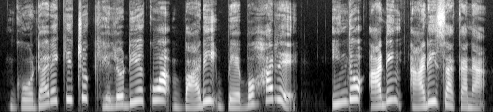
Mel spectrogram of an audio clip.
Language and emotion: Santali, disgusted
